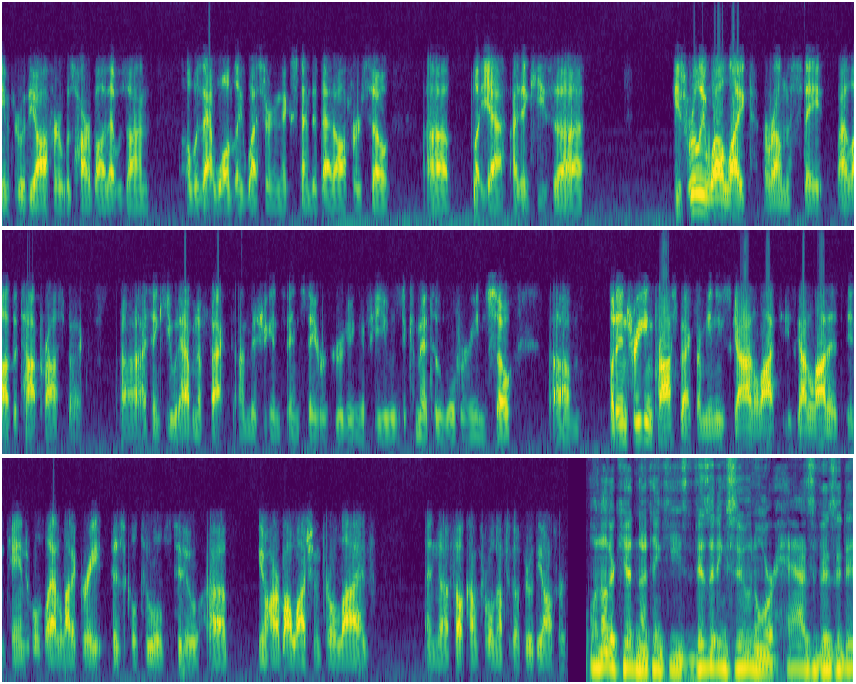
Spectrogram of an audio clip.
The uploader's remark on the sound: Sorry for the audio quality on the call. The Skype gremlins were at work.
